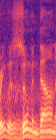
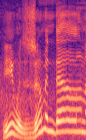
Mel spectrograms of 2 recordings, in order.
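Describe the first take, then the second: First: Said in the usual way. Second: Slow, high swoop on "zooming down"; playful, high-pitched, elongated "zooming down"; drawn-out zooming. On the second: Pretend. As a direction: stretch "down" long and high. Repeated drawn out, imitating the zooming.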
